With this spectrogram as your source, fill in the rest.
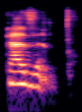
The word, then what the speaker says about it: cousin: And you need the vibration and the schwa, cousin.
